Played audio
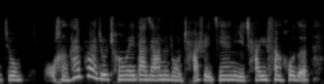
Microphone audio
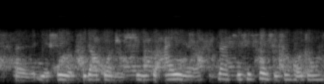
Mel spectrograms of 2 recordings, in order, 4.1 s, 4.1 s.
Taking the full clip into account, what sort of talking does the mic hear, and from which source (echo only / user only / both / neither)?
both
